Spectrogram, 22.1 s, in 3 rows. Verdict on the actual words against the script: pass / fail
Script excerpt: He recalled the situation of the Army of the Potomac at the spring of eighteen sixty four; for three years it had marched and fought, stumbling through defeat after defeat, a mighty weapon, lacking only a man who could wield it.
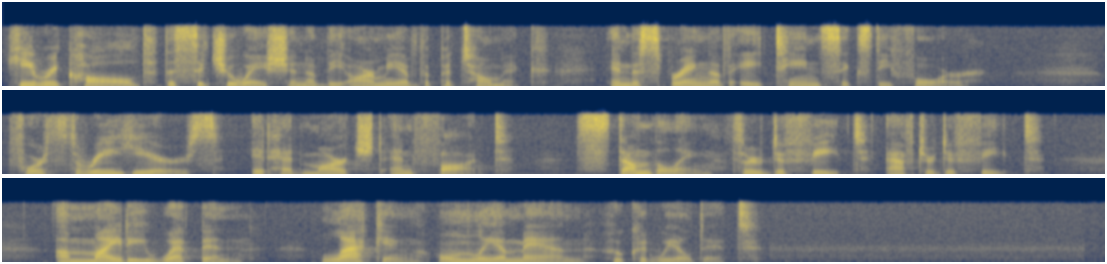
fail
